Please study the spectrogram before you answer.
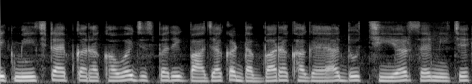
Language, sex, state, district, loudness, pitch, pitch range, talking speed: Hindi, female, Maharashtra, Washim, -17 LUFS, 180 Hz, 170-190 Hz, 255 wpm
